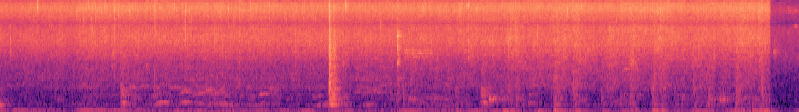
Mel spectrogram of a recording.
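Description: Ghee chicken roast gravy is stirred in a pan, with a soft continuous sizzle and occasional scraping knocks of the spoon, close and moderately quiet with no talk.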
